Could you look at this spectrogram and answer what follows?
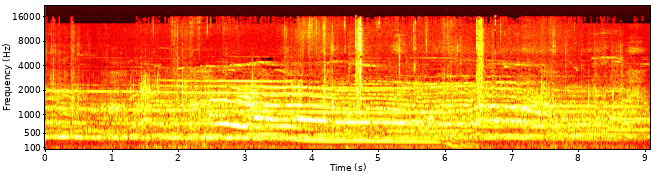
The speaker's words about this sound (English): And they said they had no idea if the wolves would howl back, but we should try it. It sounds kind of silly. But then listen to what happened. And now all the wolves are howling in response.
